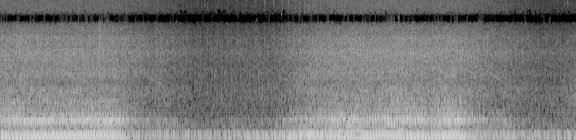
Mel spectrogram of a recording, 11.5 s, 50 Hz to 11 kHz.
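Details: Mitsubishi 3000GT VR4, new engine's first start on old, long-sitting cleaned injectors. Lumpy idle pulsing about four beats a second, dipping and surging with the revs. Owner suspects injectors, with one or two cylinders misfiring.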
